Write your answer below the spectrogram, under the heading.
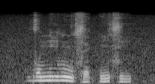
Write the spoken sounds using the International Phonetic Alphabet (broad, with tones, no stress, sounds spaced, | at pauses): ɡ o˦ n i˦ l ũ˦˨ s ɛ˨ k͡p ĩ˨˦ s i˧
